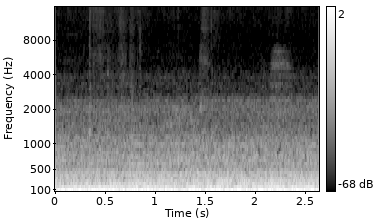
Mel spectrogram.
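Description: Low, steady rumble of a car driving along a road, continuous road and engine noise holding fairly even throughout with small surges, no voices.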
